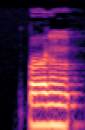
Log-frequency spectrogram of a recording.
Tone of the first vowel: high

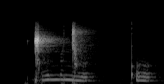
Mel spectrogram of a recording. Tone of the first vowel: high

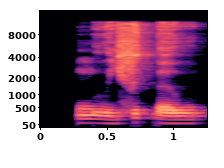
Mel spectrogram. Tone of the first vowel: low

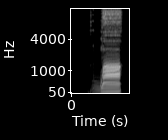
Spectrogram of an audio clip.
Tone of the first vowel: high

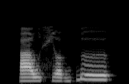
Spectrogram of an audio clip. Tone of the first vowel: low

